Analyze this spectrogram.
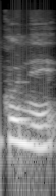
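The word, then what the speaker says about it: Koné: First of all, it's Kefrin Thuram, and it's Manu Kone. That's how you say it. And Benjamin Pavard. That's how you say their names.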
